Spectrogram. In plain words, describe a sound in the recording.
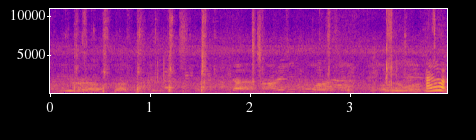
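A woman's footsteps scuff on concrete.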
